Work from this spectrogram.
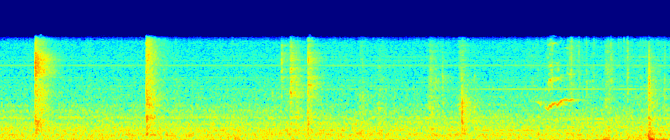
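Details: Domestic cat meowing at a lubber grasshopper; one brief, faint, rising meow near the end, heard over a steady low hum with scattered sharp taps and clicks throughout.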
